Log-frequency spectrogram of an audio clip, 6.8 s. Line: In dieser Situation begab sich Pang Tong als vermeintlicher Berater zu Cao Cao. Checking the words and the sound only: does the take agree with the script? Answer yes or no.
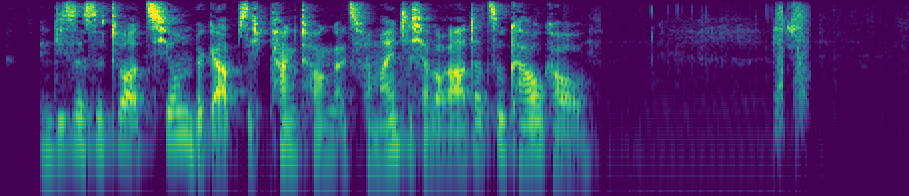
no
